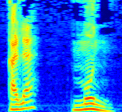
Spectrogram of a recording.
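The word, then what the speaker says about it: قلمٌ: If we put two dhammas, it will be pronounced as qalamun. Qalamun. So notice the noon sound at the end.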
